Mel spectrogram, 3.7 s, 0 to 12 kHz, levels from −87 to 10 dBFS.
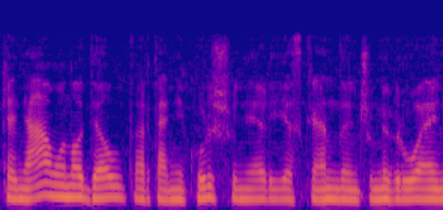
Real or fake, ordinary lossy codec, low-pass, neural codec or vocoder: fake; AAC, 48 kbps; 7.2 kHz; codec, 16 kHz, 16 kbps, FunCodec, trained on Chinese and English, 50 frames a second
